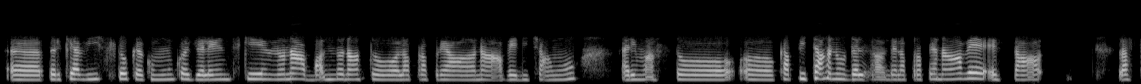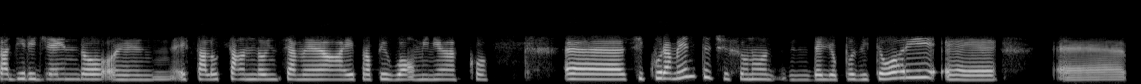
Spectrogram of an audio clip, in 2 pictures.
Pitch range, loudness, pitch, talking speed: 220-245 Hz, -22 LUFS, 230 Hz, 115 wpm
